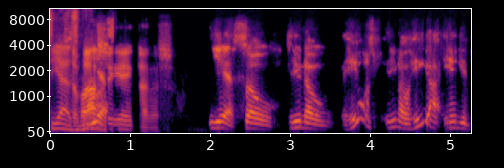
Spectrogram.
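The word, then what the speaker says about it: SirVocea Dennis: Savassier Dennis. Yes. Savassier Dennis.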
